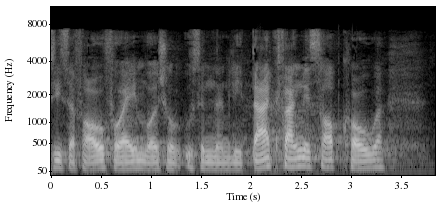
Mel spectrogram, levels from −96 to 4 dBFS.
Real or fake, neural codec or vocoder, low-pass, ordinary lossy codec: real; none; 7.2 kHz; AAC, 32 kbps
